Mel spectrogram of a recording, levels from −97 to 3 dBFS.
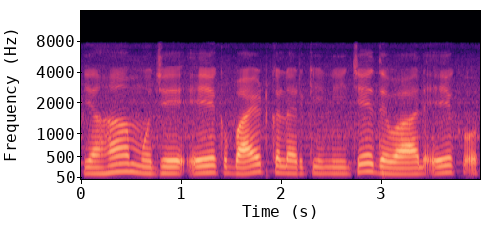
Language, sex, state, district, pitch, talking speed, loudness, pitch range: Hindi, male, Madhya Pradesh, Katni, 140 Hz, 135 wpm, -17 LUFS, 135-155 Hz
